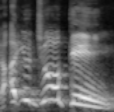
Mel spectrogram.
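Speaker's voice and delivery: lightly voiced surprised girl; girl's incredulous question. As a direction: stretch it out like she can't believe it. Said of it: "उसने बोली".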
